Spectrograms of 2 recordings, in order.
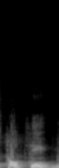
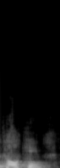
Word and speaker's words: Tolkien: And then I learn that it's Tolkien. You know, I'm keen on Tolkien.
